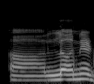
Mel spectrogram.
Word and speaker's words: learned: यूज कर लेते हैं, लेकिन इसका प्रोनाउंसिएशन अलग होता है। ओके, लर्नेड होता है एडजेक्टिव के सेंस में, एडजेक्टिव के सेंस में तो यू हैव लर्नड भी सही होता, ये भी सही होता।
